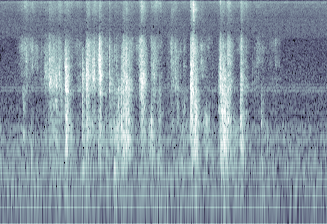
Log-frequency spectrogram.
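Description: Faint rustling and flicking of paper as the pages of a CD booklet are turned, a run of short soft strokes that stops about five seconds in.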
